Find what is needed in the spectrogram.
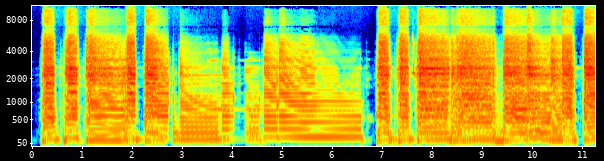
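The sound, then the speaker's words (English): A dirty, overdriven tweed-style guitar amp plays loud, crunchy chords with choppy strummed stabs, a sustained ringing chord in the middle, then more aggressive strumming; no one speaks. “I'm going to dial this amp up to be pretty, pretty dirty here.”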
